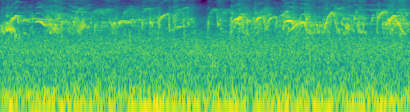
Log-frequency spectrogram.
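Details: Brown-eared Bulbuls in a flock at Dunsan Grand Park, a thick chorus of harsh, high, rapidly repeated squeaks and chirps, briefly thinning midway, over a low hum.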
